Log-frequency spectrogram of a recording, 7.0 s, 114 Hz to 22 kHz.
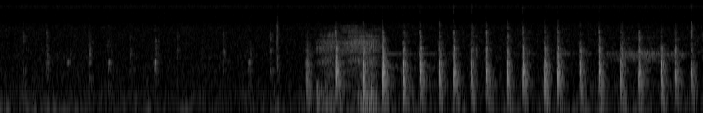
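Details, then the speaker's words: Mazda CX-7 engine: after a quiet start, sharp, even knocks about three per second. Rod knock from a spun crank bearing, blamed on topping up with diesel engine oil, knocking about a month later; the crankshaft and bearings are to be inspected. "вот такая вот проблема застучал движок а причина была первая причина была что на доливку масла взяли [ __ ] дизельные залили"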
